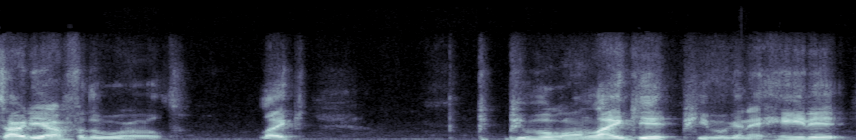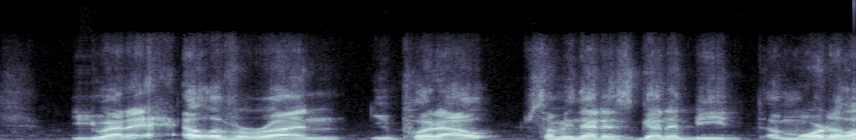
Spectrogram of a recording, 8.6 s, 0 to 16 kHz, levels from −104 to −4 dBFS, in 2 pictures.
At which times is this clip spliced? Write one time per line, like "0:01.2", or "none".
none

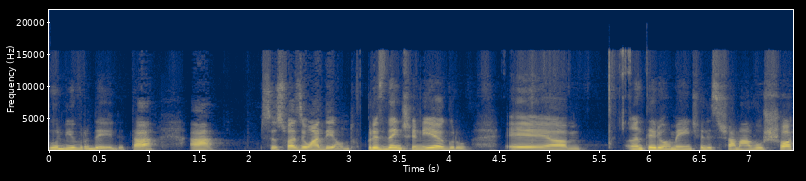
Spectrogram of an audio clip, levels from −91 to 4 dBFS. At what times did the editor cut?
0:03.1

